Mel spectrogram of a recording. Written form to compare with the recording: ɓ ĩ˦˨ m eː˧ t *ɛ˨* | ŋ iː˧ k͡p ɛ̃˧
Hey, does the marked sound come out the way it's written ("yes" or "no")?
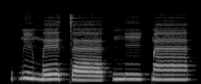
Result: yes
